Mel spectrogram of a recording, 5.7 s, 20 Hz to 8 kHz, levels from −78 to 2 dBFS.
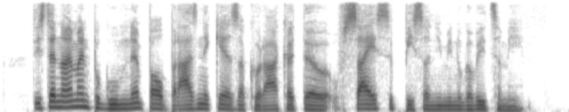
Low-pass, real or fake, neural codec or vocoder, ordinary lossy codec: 7.2 kHz; fake; codec, 16 kHz, 0.5 kbps, X-Codec, WavLM features, trained on Multilingual LibriSpeech; none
